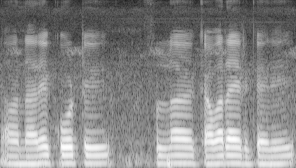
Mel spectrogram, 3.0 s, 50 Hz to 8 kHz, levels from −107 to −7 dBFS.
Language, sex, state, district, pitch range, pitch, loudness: Tamil, male, Tamil Nadu, Nilgiris, 130-140 Hz, 140 Hz, -14 LUFS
